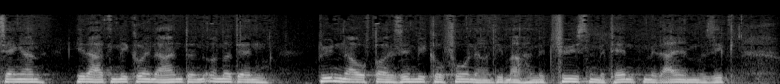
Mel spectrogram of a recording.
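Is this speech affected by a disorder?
Yes: Parkinson's disease; diagnosed at age 57, began with resting hand tremor, confirmed by brain imaging; about 16 to 17 years since diagnosis, tremor-free on stage, almost daily falls, reduced mobility; host asks for his voice to be made louder.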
